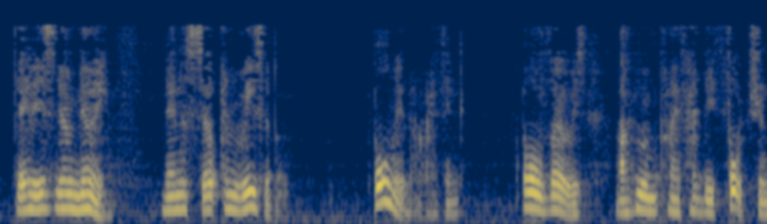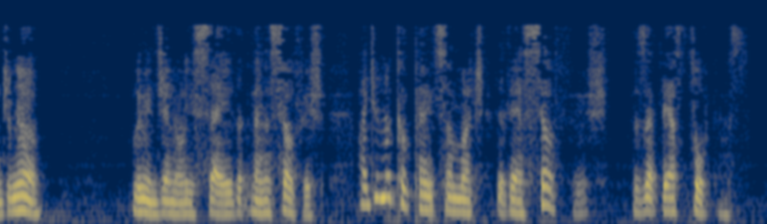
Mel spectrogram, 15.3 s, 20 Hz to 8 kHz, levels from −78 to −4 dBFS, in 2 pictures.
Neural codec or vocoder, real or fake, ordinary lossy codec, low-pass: codec, 24 kHz, 1 kbps, SNAC; fake; MP3, 24 kbps; 7.2 kHz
